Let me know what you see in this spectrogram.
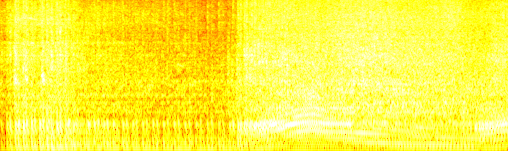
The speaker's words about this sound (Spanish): Bueno, es ese sonido. Quax, sí, es parecido, es un Polaris, es quizá el mejor coche de todoterreno de venta al público, ¿no? Y entonces lo alquilamos, estuvimos recorriendo por allí los caminos,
